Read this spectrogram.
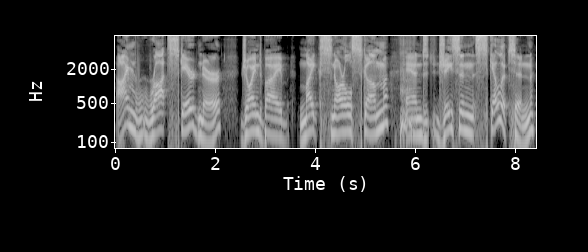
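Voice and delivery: slow, drawn-out Haunted Mansion host; mock-spooky ghost host welcome, slowed right down; ghost host parody.

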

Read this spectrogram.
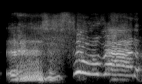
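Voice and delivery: high, loud, drawn-out wail of embarrassment; embarrassed squeal. Real, not acted. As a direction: shriek it slowly, mortified and laughing at yourself. Embarrassed outburst before confessing, second take.

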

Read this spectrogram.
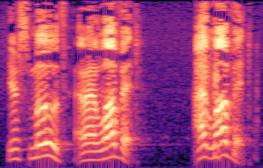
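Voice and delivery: high, loud gleeful praise; loud delighted. Real, not acted. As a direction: shout your delight. Teasing praise.

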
